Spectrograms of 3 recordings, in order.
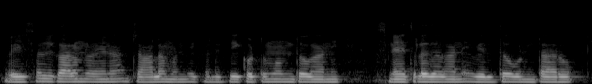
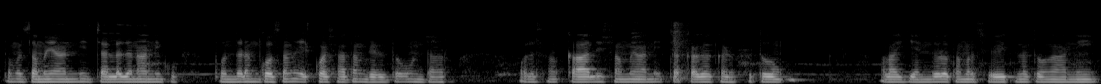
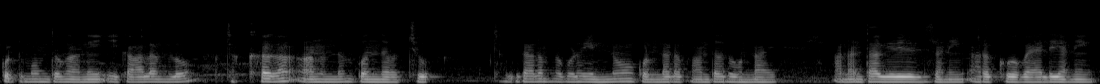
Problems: none marked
